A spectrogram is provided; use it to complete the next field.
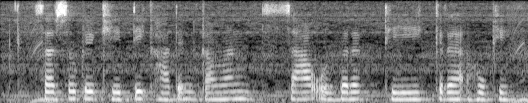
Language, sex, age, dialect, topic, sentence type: Bhojpuri, female, 31-35, Western, agriculture, question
